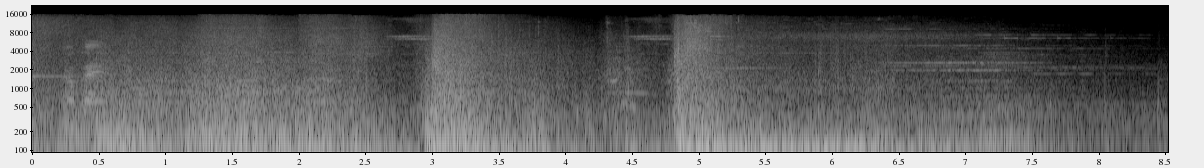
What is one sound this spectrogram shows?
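Magic spells burst with loud, roaring whooshes.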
